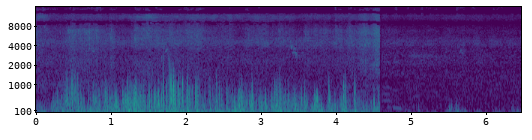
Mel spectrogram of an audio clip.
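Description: Wind buffeting the phone's microphone, a gusty, rumbling noise that cuts off suddenly about four and a half seconds in, leaving only faint outdoor background.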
